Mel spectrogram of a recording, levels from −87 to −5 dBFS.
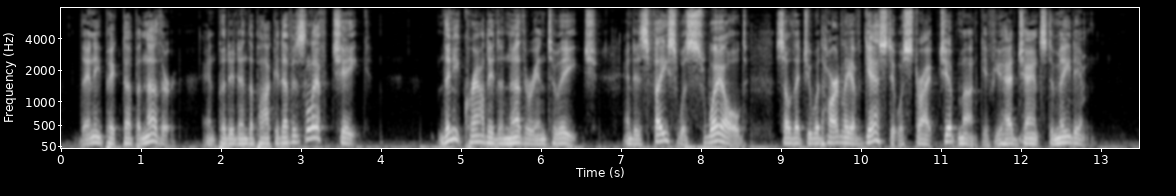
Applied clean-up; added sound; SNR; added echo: none; none; none; none.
